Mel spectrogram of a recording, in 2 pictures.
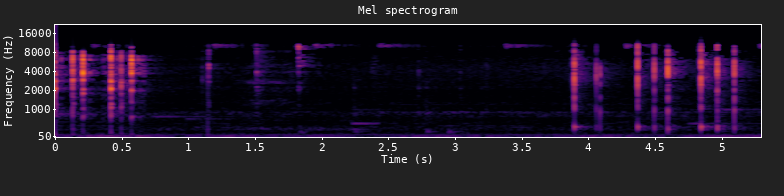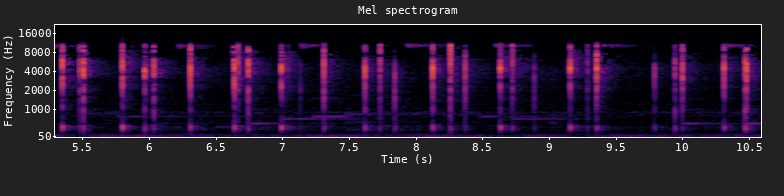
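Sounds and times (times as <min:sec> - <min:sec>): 
long fingernails tapping on a hard object: 0:00.0 - 0:00.7, 0:03.9 - 0:10.5
low steady hum: 0:00.0 - 0:10.5.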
